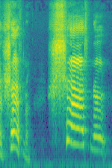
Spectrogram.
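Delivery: very high, very loud shout of "Seffner". Retold or imitated. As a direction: holler SEFFNER at the top of your lungs. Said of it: "Say it to the top of your lungs".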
